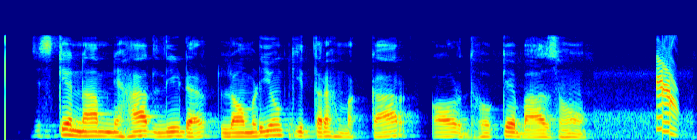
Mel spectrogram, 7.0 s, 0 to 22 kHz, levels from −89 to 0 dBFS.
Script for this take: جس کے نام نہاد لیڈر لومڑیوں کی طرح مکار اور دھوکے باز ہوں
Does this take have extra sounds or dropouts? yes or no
yes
